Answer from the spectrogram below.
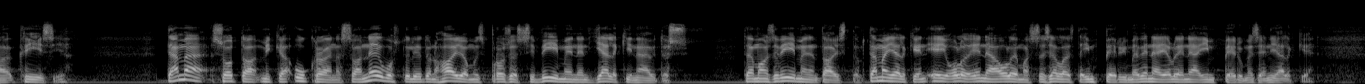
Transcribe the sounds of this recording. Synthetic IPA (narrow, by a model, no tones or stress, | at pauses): kriːsiæ | t̪æmæsot̪ɑmikæʔukrɑinɑsːɑonneuʋost̪oliet̪ønhɑijomisprosesːiʋiːmeinenjælkinæyt̪øs | t̪æmæonseʋiːmˑeinent̪ɑist̪elut̪æmæjælkeːneioleenæːolemɑsːɑselːɑist̪ɑimpːeːrymæʋenæeijoleenæːimpːeːrymæsenjælkḛːn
